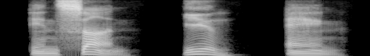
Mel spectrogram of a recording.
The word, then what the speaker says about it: 이응: 이응. Ang. This is a silent consonant at the beginning of a syllable but pronounced like ang in song at the end of a syllable.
